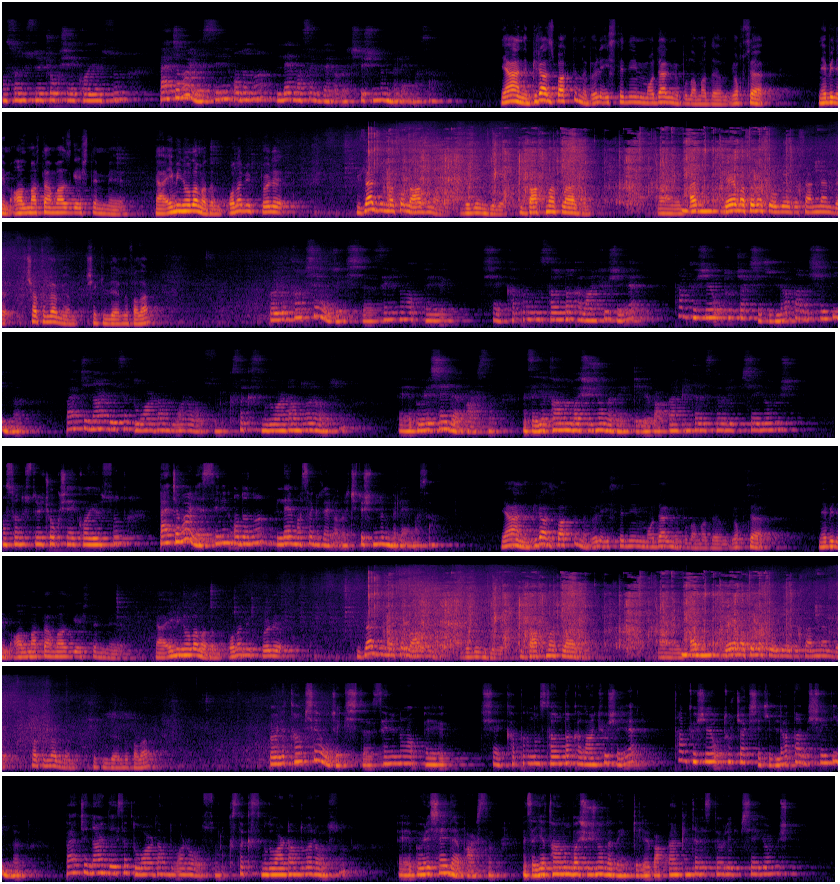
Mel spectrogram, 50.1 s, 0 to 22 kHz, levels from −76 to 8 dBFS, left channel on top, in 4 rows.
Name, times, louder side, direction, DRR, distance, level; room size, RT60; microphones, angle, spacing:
voice 1, 0.0-1.9 2.4-6.5 22.7-23.2 29.1-31.8 32.3-34.6 35.2-37.9 38.6-42.8 43.6-45.1 45.4-49.4, right 1 dB, 60° right, 5 dB, 0.8 m, -25 dB
voice 2, 7.5-11.4 12.3-14.4 14.8-16.8 17.9-21.4 22.4-23.0 23.3-27.3, left 6 dB, 65° left, 14 dB, 0.4 m, -23 dB
sound 1, 14.2-30.1, right 2 dB, 15° right, 1.1 m, -41 dB
sound 2, 18.0-24.7 24.9-25.0, equal, ahead, 0.5 m, -28 dB
7.4 x 5.5 x 5.8 m, 1.3 s
head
